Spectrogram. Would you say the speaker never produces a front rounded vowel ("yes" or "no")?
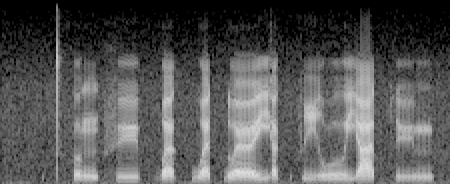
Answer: no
